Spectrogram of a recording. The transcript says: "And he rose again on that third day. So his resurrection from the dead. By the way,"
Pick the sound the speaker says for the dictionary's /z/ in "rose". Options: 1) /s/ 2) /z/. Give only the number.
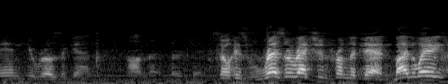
2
